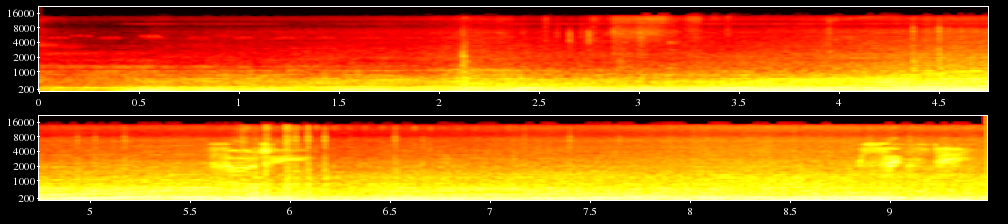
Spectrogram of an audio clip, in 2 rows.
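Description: A 2025 Hyundai Elantra N with a manual gearbox accelerates hard from a standstill to 60 mph: loud, close engine drone rising in pitch, dropping sharply at a gear shift, then climbing steadily again under continuous road rumble.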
